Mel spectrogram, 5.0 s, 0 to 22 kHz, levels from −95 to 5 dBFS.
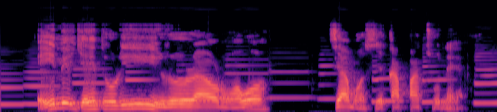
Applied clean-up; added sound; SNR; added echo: none; Wind instrument, woodwind instrument; 16 dB; none.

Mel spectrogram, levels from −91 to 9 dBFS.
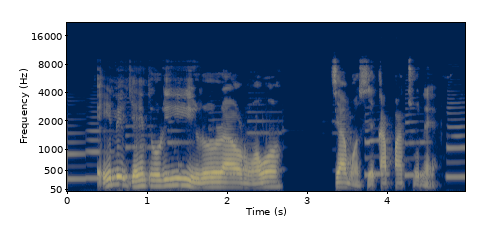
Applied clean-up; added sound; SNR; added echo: neural mask model RNNoise.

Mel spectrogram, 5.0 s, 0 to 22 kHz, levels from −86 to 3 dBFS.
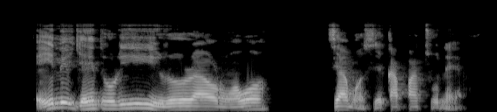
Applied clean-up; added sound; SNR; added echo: none; none; none; none.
